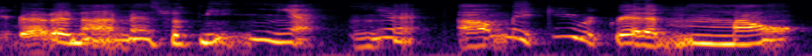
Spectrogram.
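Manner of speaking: high, squeaky gloating with nyak laugh; smug rat captain. Acted. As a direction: gloat like a greedy little rat. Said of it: "Nezumi ... said".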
